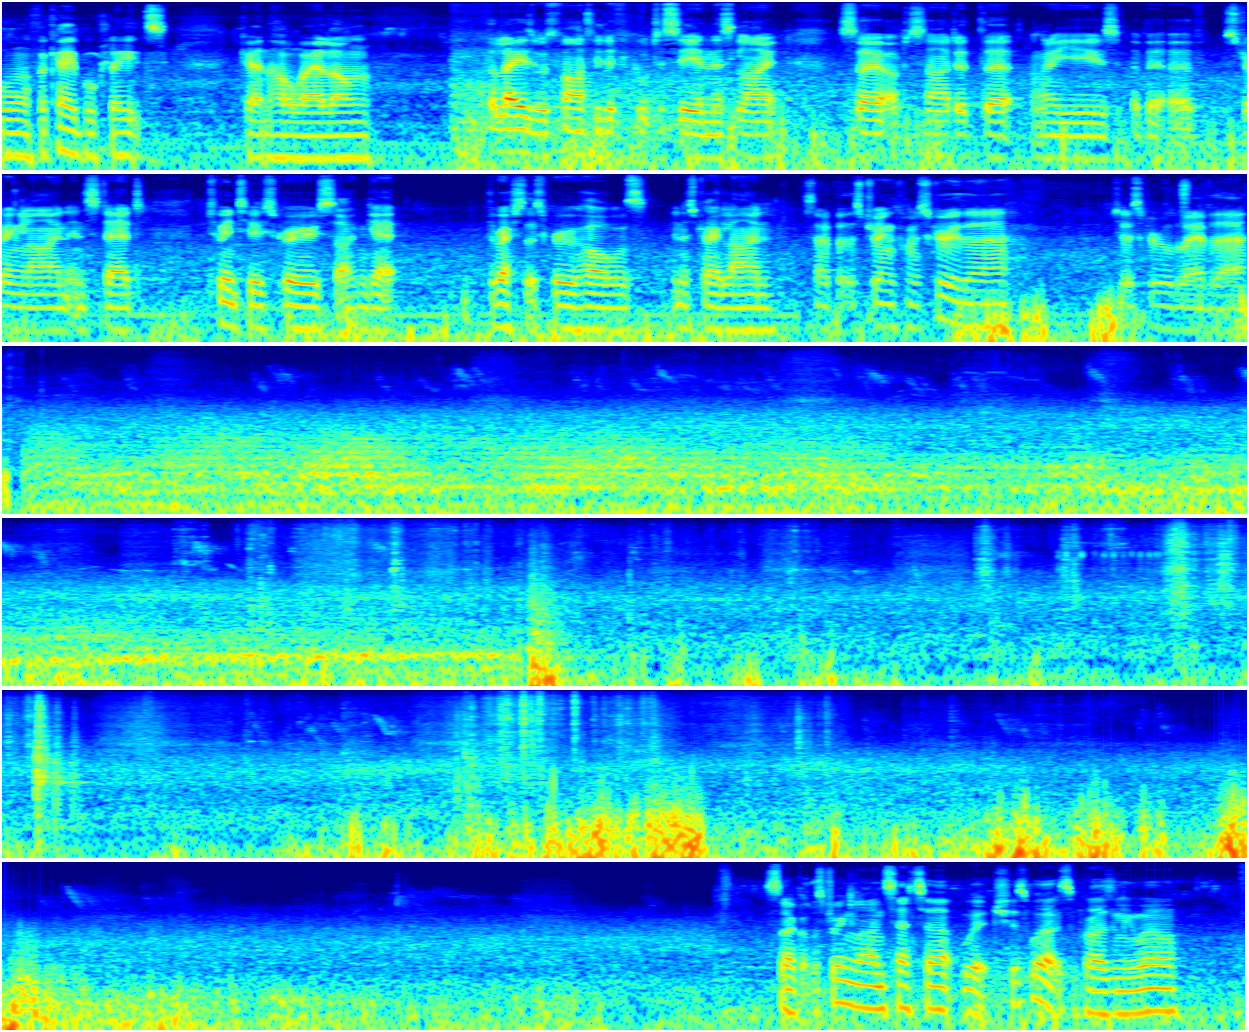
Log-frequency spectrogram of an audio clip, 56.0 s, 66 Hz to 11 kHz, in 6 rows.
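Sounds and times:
steady low hum: 0:16.9 - 0:47.0
aluminium ladder knocking and rattling: 0:35.9 - 0:38.1.

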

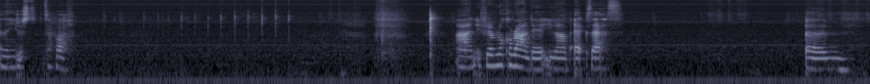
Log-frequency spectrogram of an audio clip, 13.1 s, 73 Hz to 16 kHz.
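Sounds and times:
soft rustle: 0:10.5 - 0:13.0.

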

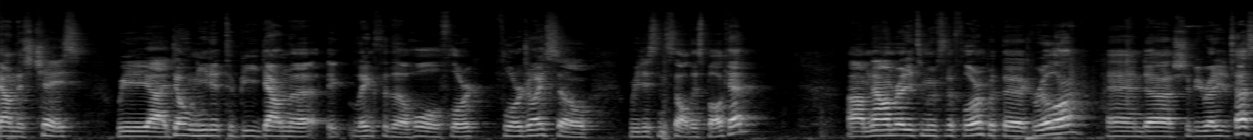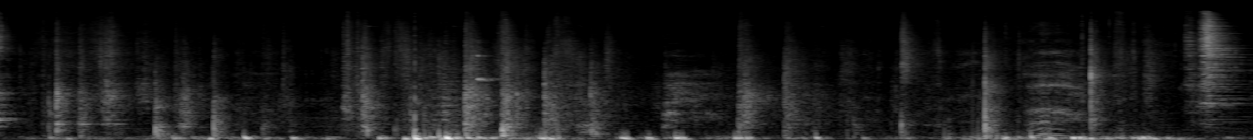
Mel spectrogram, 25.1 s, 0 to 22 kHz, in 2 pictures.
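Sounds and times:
footsteps on concrete: 0:14.0 - 0:24.3
low rumble: 0:14.5 - 0:20.9, 0:22.0 - 0:24.4.

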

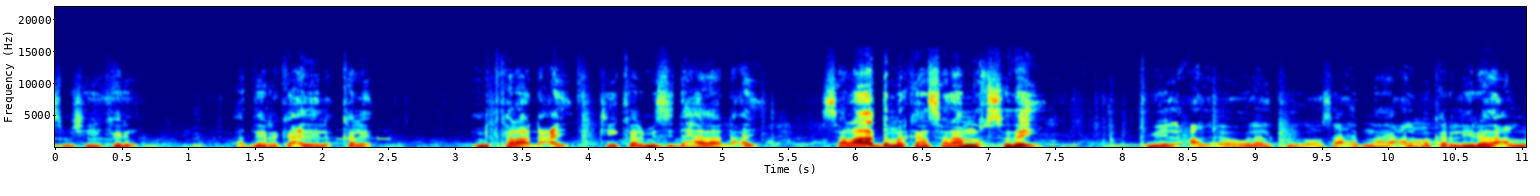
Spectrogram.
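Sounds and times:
man speaking: 0:00.0 - 0:00.6, 0:01.4 - 0:02.5, 0:08.2 - 0:11.0.

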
